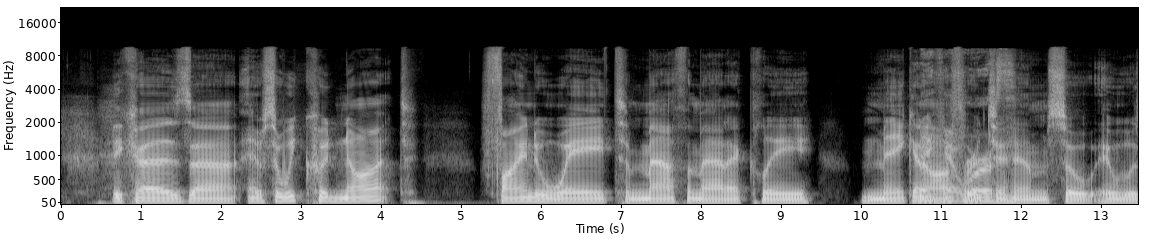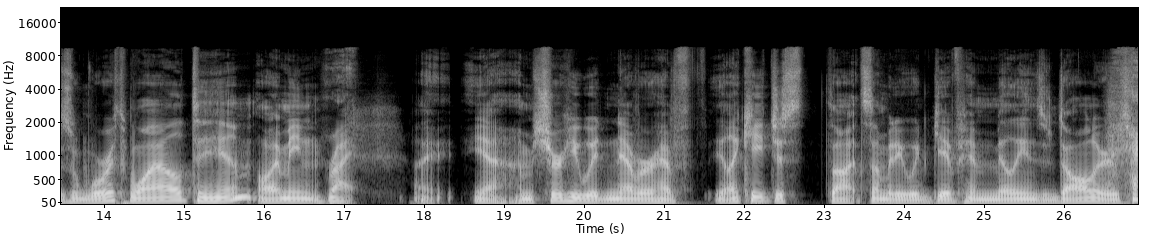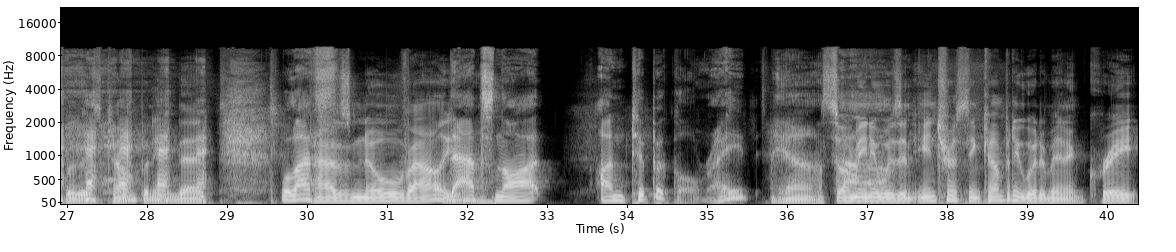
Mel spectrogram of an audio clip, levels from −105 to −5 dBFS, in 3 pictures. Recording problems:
wrong speed and pitch; too slow and too low; 0.6 times normal speed

